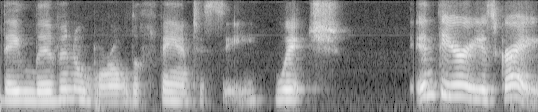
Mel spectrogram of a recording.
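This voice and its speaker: A woman with a Southern US accent speaks at a fairly slow pace, her pitch fairly high. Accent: Southern American twang. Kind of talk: podcast interview answer.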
